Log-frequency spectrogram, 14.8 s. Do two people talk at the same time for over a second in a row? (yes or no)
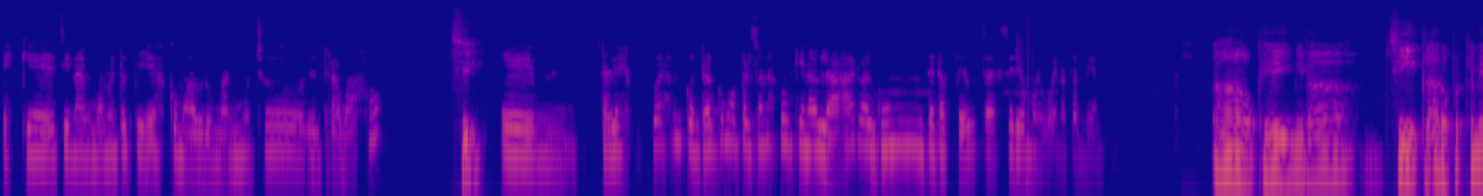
no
